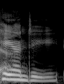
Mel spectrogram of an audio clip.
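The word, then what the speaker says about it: Thandie: spelled Thandy, but it's yeah. Tandy.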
